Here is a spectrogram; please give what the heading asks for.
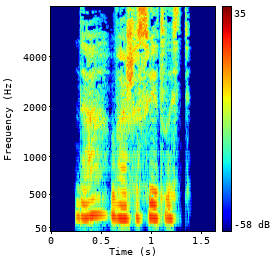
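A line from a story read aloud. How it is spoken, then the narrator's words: Quiet. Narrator (Russian): ответила я тихо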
